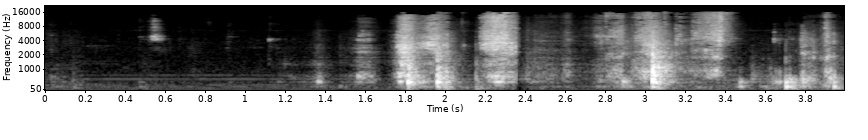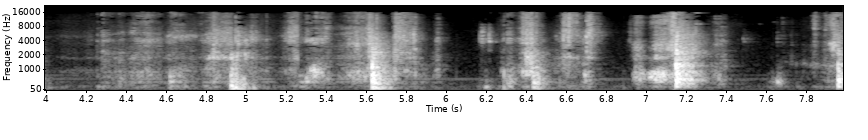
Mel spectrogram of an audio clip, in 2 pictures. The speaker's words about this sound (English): All right, let's go ahead and chop these up into our cubes. And I'm just following the natural little grooves here.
